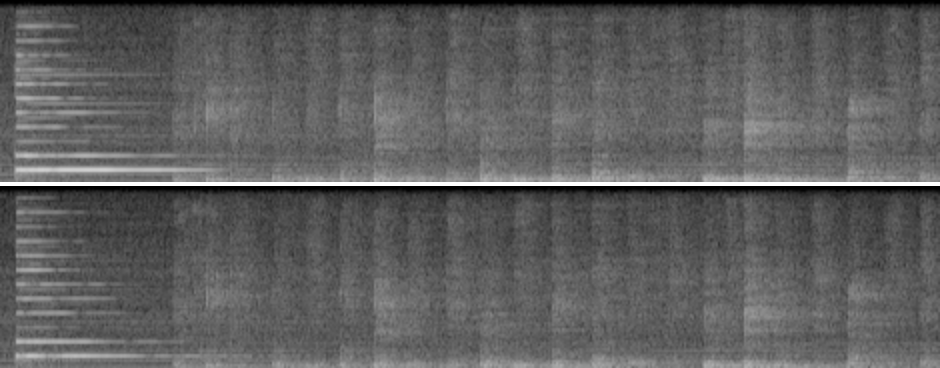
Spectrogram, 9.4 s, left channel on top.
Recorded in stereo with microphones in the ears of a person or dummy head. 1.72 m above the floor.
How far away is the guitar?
About 2 m.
